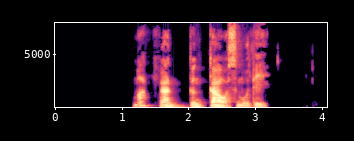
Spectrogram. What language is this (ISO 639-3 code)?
trv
